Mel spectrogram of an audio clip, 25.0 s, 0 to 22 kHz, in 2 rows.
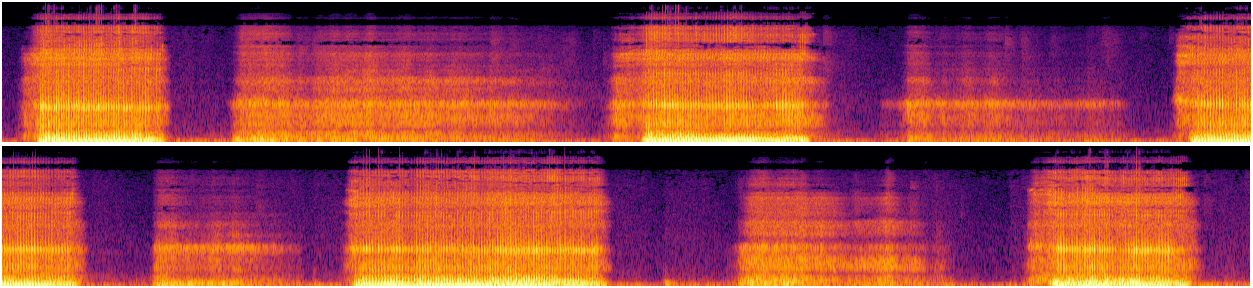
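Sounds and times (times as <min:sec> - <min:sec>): quiet breaths: 0:00.0 - 0:24.9
man snoring: 0:00.2 - 0:01.7, 0:02.3 - 0:08.3, 0:09.0 - 0:13.4, 0:14.0 - 0:18.6, 0:19.8 - 0:22.0, 0:22.8 - 0:24.6.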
